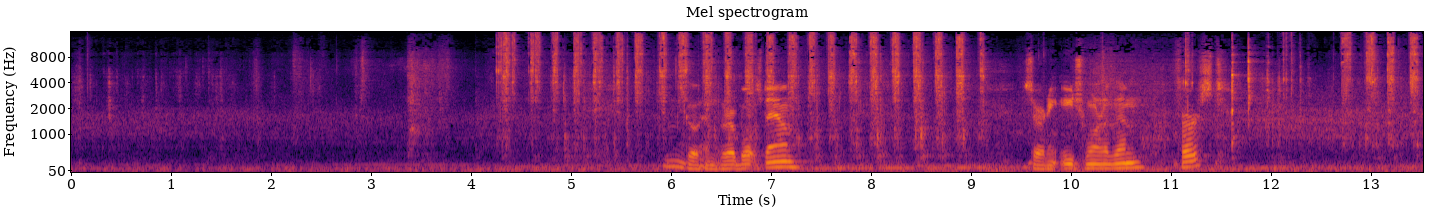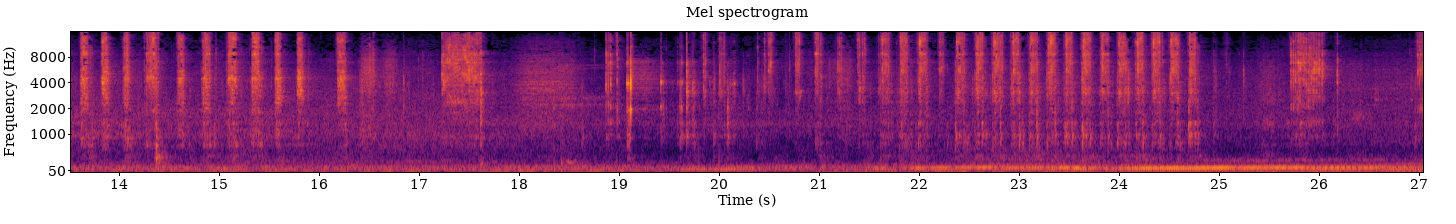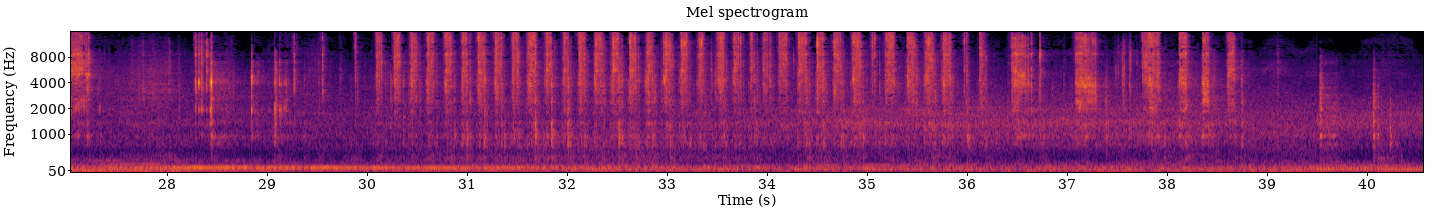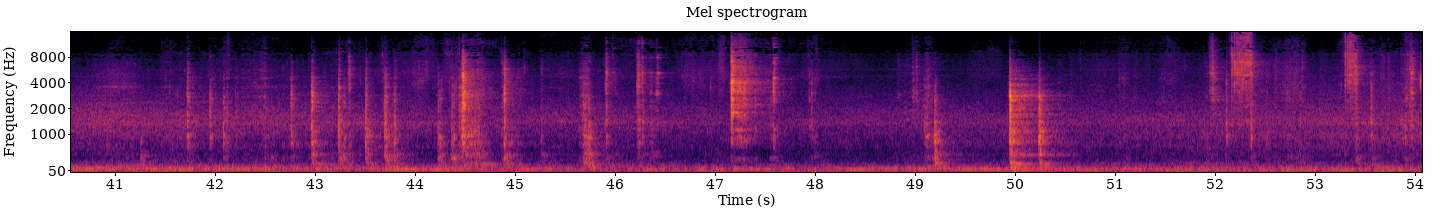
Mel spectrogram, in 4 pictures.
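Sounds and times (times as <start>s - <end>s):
socket ratchet clicking: 4.2s - 9.2s, 11.6s - 16.4s, 18.8s - 26.2s, 26.9s - 27.4s, 28.2s - 39.2s.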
